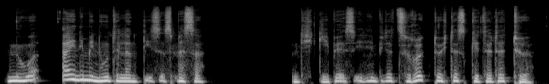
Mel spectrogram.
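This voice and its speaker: A man voicing a desperate, scheming noblewoman prisoner, pleading in raised, husky tones and hushed whispers. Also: lively intonation, normal speed, no echo, clean studio sound, full character voice. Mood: imploring. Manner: imploring, breathy whispers and high raised pleas.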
